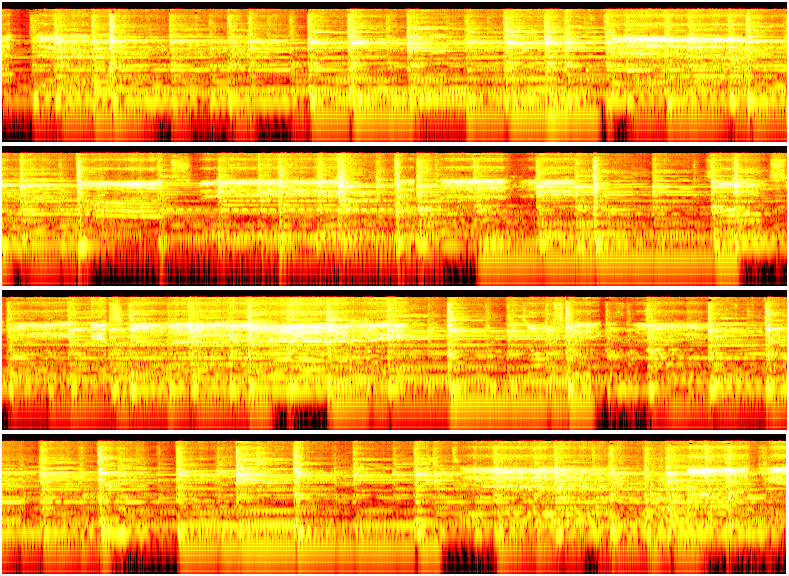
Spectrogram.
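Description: Acoustic guitar strummed steadily, with a woman singing over it in held, wavering notes that come and go several times.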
